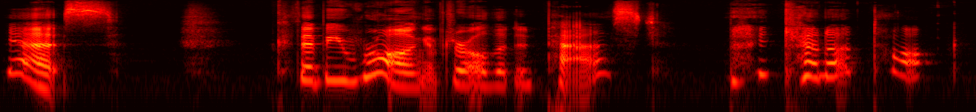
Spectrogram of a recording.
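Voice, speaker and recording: A woman's voice: sits high, big pitch swings, measured pace, fairly bright tone, no room sound, clean studio sound, voice pushed up, exaggerated voice. A woman narrator voicing an anguished, heartbroken young woman from a classic novel, passionate and exclaiming wildly. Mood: agitated. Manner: wild, exclaiming, lamenting.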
